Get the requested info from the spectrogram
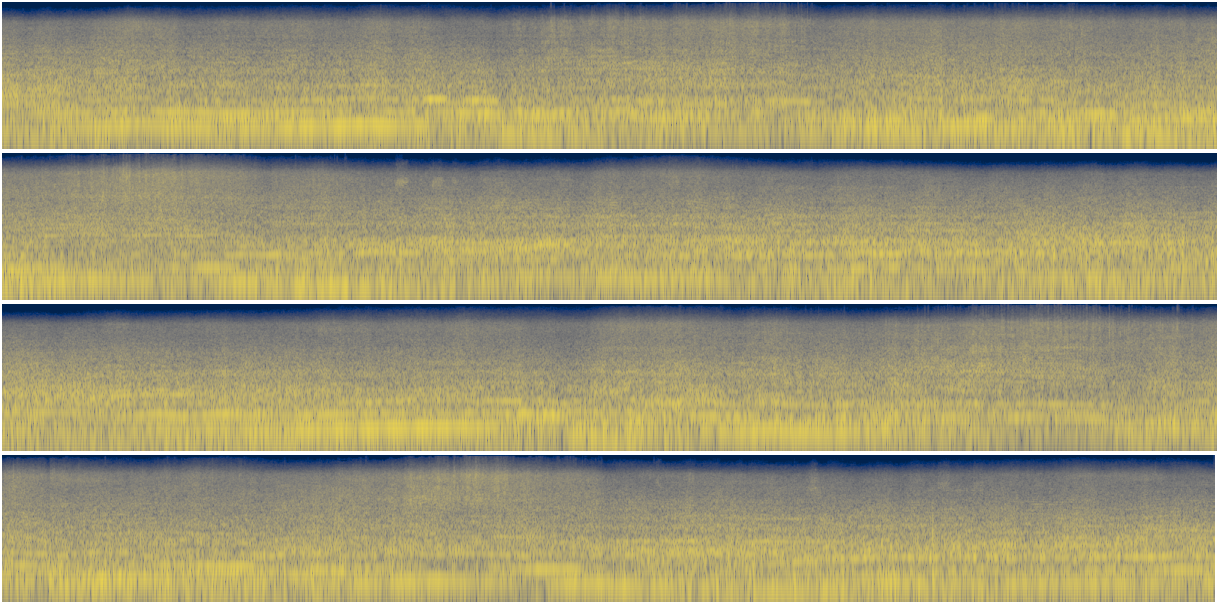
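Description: A field of dirt-track race cars running laps, their engines rising and falling in pitch as they go around. The sound swells as cars pass closer, about nine seconds in and twice more near the end.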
